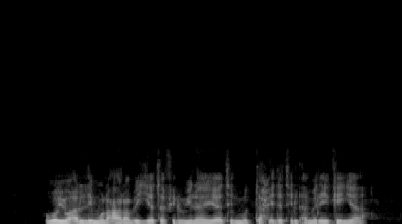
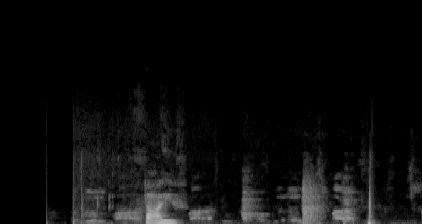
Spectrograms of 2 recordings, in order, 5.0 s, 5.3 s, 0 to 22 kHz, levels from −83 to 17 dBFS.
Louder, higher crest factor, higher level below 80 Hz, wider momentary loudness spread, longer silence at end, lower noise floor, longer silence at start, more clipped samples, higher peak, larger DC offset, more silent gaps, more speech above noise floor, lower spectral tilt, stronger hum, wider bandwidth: first, -20 LUFS vs -23 LUFS; second, 16 dB vs 24 dB; second, -58 dBFS vs -50 dBFS; second, 10 LU vs 24 LU; about the same, 0.5 s vs 0.6 s; first, -82 dBFS vs -53 dBFS; second, 0.55 s vs 0.9 s; neither; about the same, -4 dBFS vs -2 dBFS; neither; neither; first, 64 dB vs 30 dB; first, -10 dB/octave vs -6.5 dB/octave; neither; second, 5.2 kHz vs 9.6 kHz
